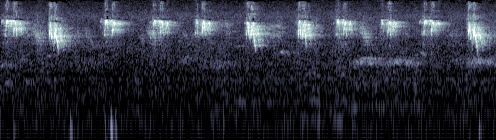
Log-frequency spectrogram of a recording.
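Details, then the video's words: Natural sparrow sounds, a string of brief high chirps about two per second, slightly uneven in loudness, with steady background hiss. "Sparrow bird sounds of chirping | chidiya ki awaaz"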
